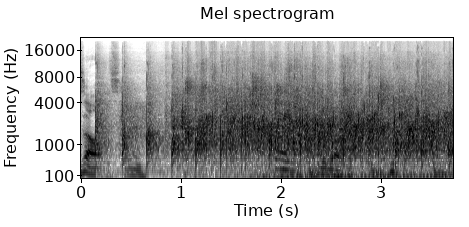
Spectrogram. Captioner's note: audience clapping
